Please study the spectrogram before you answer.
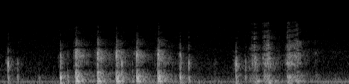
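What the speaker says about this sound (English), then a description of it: "When Comrade Martin finally knocks at my door" Knuckles rap on a door in two quick bursts of sharp, close knocks, a run of about eight followed by a shorter group, with a low hum underneath.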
